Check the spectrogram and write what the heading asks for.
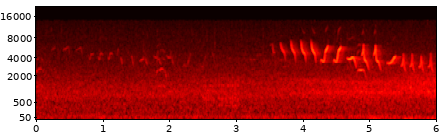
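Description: A bird calling: a few faint high chirps early, then from about halfway a quick series of louder, sharp, high chirps, several a second, over a faint steady outdoor hiss.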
